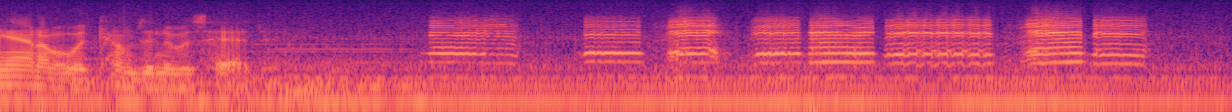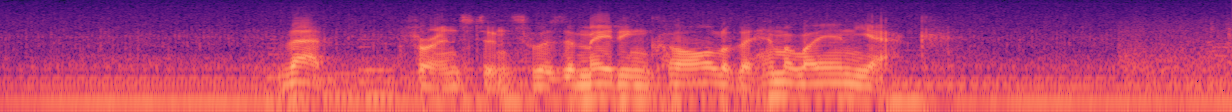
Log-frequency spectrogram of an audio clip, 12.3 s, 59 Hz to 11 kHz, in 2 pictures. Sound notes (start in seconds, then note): 2.0 squawking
